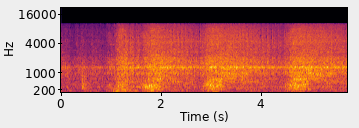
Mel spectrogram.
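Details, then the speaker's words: 1941 Ford pickup, carburettor previously flooding, engine still warm after about half an hour, several restarts: fires almost at once each time and settles into smooth idle; normal hot start (owner notes one restart took a second attempt). "but the engine is still warm put about half an hour but what I hope I couldn't show you is that if everything is set up nicely it should start virtually on the first turn"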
